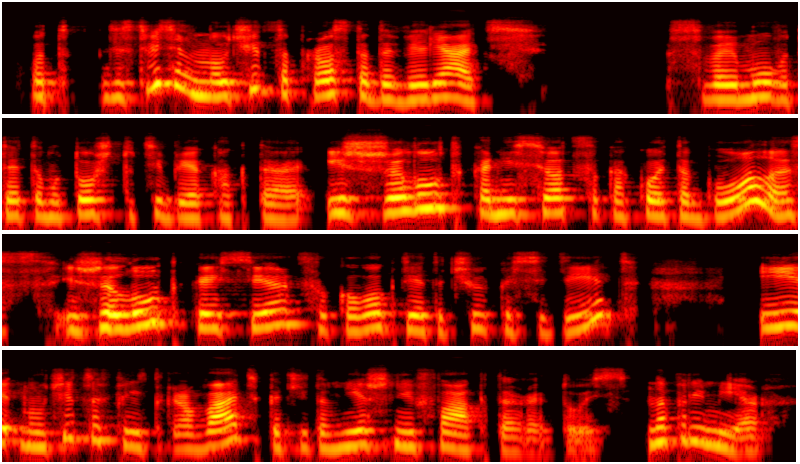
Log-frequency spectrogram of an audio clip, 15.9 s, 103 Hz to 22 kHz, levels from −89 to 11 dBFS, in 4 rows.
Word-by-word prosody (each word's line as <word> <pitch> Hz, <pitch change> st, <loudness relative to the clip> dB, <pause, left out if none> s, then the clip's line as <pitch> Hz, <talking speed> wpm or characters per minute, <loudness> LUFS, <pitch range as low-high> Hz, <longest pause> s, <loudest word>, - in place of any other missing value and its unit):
Вот 240 Hz, -1 st, -6 dB
действительно 275 Hz, -, +1 dB
научиться 265 Hz, +5 st, -1 dB
просто 265 Hz, -1 st, 0 dB
доверять 210 Hz, -2 st, 0 dB, 0.6 s
своему 210 Hz, +3 st, 0 dB
вот 210 Hz, -2 st, -9 dB
этому, 205 Hz, -2 st, -4 dB
то, 220 Hz, +3 st, +3 dB
что 220 Hz, -2 st, -9 dB
тебе 190 Hz, -2 st, -4 dB
как-то 180 Hz, -2 st, -8 dB
из 235 Hz, 0 st, +1 dB
желудка 285 Hz, +1 st, +4 dB
несется 230 Hz, +1 st, -1 dB
какой-то 205 Hz, -1 st, -3 dB
голос, 210 Hz, -, +4 dB, 0.2 s
из 220 Hz, 0 st, -4 dB
желудка 260 Hz, +3 st, +5 dB
и 245 Hz, -, 0 dB
сердца, 255 Hz, +3 st, -2 dB
у -, -, -12 dB
кого 230 Hz, +3 st, -1 dB
где 235 Hz, -2 st, -1 dB
эта 220 Hz, -2 st, -7 dB
чуйка 230 Hz, +2 st, -10 dB
сидит, 225 Hz, -, -6 dB, 0.6 s
и 265 Hz, +2 st, +2 dB
научиться 240 Hz, +8 st, -7 dB
фильтровать 225 Hz, +2 st, +2 dB
какие-то 210 Hz, 0 st, -10 dB
внешние 230 Hz, +2 st, -3 dB
факторы. 185 Hz, -7 st, -2 dB
То -, -, -12 dB
есть, -, -, -14 dB
например 245 Hz, -, -3 dB
230 Hz, 135 wpm, -24 LUFS, 210-255 Hz, 0.6 s, желудка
